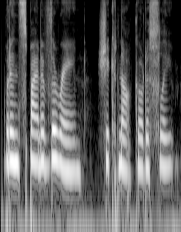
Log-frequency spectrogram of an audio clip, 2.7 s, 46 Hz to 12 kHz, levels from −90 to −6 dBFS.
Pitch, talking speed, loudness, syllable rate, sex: 225 Hz, 265 wpm, -18 LUFS, 5.6 syllables/s, female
